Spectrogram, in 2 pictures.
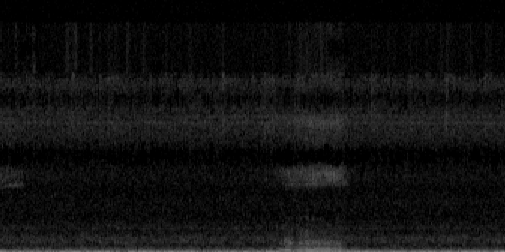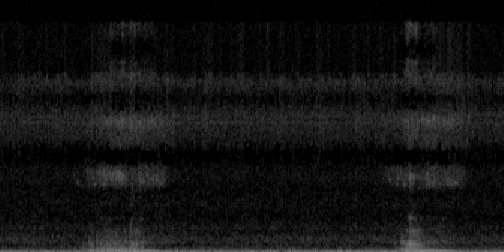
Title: Snoring Bandit ❤️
